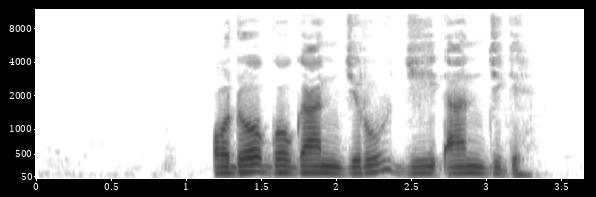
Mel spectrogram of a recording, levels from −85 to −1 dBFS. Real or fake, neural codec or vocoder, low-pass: real; none; 10.8 kHz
